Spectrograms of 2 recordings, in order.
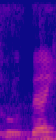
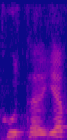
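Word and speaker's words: هداي: Ini hudai ya, bukan hudaya tapi hudai.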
